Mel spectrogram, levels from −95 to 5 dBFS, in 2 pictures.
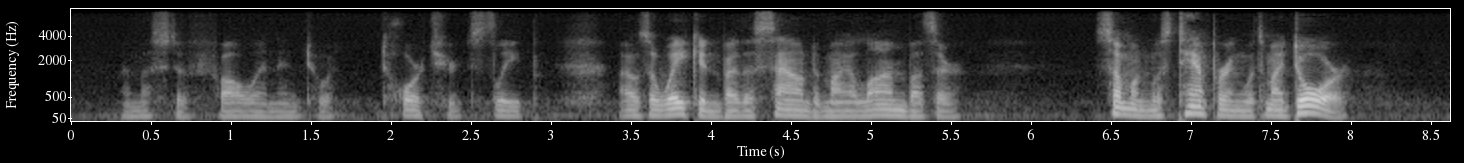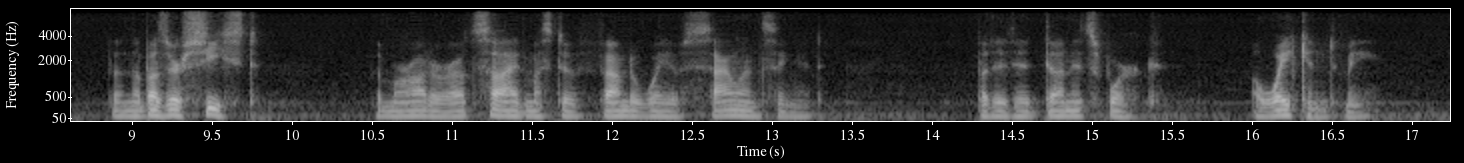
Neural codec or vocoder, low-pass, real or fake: codec, 16 kHz in and 24 kHz out, 1 kbps, XY-Tokenizer; 7.2 kHz; fake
